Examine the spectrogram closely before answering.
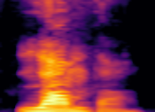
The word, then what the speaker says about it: lambda: to pronounce but but it's just lamb lump down the stress is here lambda and before i continue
